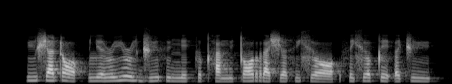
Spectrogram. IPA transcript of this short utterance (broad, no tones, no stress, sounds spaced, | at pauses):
y ʃ a ʈ ɔ | lʲ ɜ ɹ y ɹ y d͡ʒ y θ y ŋ e k ə t̪ʰ a n̪ y t ɔ r a ʃ ɜ x y xʲ ɔ | θ e xʲ ɔ t e ʔ ɜ t͡ʃ y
